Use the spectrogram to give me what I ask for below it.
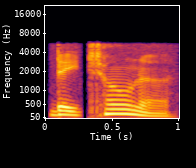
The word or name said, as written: Daytona Beach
